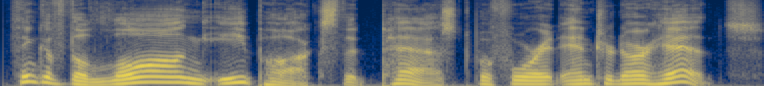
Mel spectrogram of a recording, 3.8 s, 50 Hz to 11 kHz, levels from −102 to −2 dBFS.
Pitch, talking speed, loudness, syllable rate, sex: 135 Hz, 190 wpm, -17 LUFS, 4.8 syllables/s, male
